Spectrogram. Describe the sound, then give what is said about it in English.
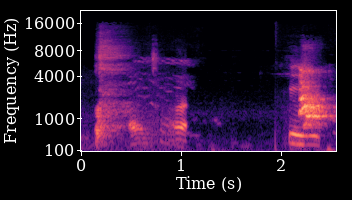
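Dogs bark in two loud, harsh bursts: a run of overlapping yaps, a short pause, then another sharp flurry of barking. “And she evil-eyed those dogs quick. She was like, what? Stop it.”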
